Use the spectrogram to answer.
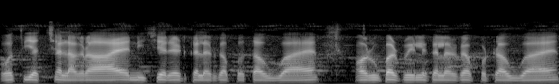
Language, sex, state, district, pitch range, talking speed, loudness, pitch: Hindi, male, Chhattisgarh, Bastar, 100-105 Hz, 225 wpm, -21 LUFS, 105 Hz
